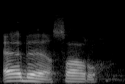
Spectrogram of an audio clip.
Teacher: شوف القلقلة فيها أو الباء الساكنة فيها صفة القلقلة.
